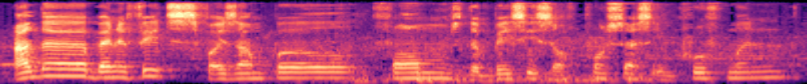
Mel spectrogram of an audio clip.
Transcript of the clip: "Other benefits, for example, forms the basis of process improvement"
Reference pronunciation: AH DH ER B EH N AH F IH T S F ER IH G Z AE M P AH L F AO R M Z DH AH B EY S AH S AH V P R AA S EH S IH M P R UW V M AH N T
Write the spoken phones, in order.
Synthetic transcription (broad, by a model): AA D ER B EH N AH F IH T S F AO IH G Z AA M P AH L F AO M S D AH B EY S AH S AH F P R AA S EH S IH M P R UW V M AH N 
